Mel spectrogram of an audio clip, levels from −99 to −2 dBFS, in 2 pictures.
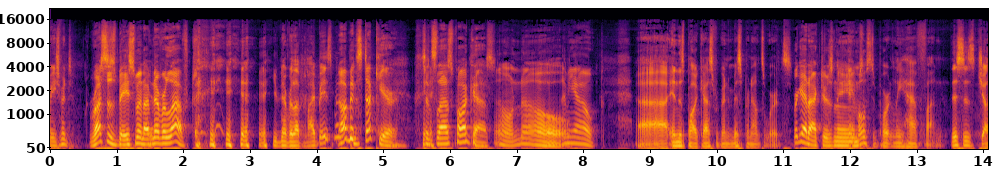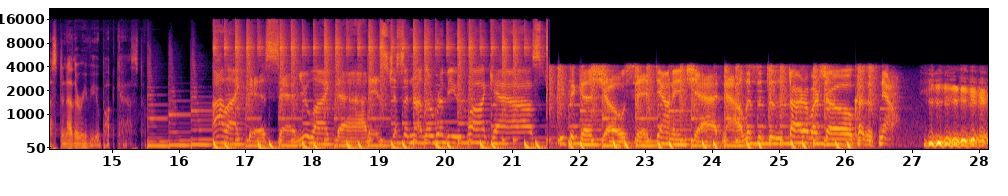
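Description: Right around 21.53 s there's a brief gap, about 20 ms, and from there to the end the audio goes dull and boxy. Everything above roughly 4.1 kHz is gone, the level shifts by something like 5 dB, and a new noise floor shows up, sitting maybe 30 dB under the signal. That combination most likely comes from the input switching to a poorer device mid-recording, such as a different mic or a headset's call profile.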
